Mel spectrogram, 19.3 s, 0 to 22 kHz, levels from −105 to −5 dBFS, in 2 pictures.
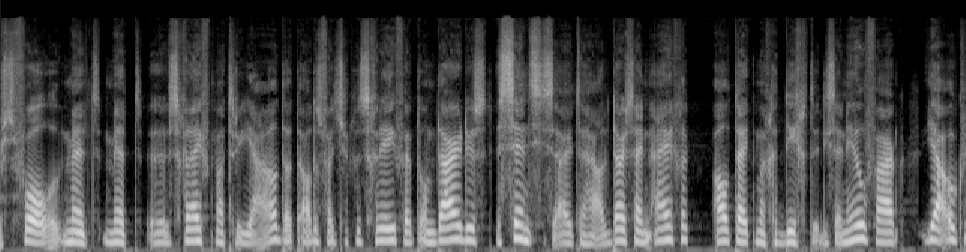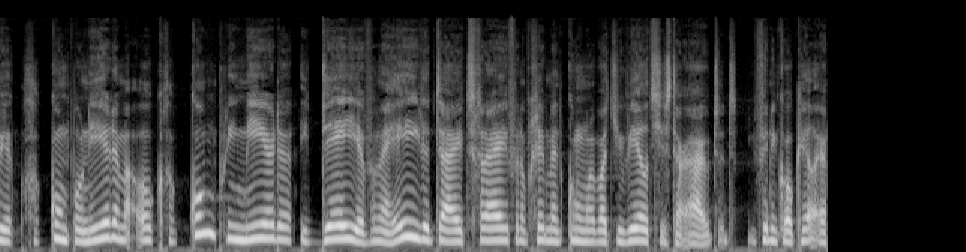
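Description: Speech recording with a cut-off end: at 17.92 s, right after "vind ik ook heel", the audio stops mid-sound and falls straight to digital silence with no natural decay. The final buffers were evidently never written or played out, so the remaining signal is simply missing.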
